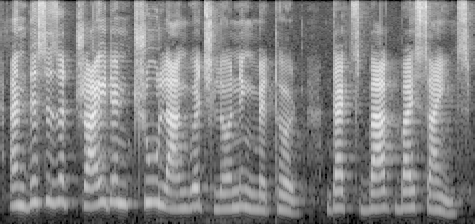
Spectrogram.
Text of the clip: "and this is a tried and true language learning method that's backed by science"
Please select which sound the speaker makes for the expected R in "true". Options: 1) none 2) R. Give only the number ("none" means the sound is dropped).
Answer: 2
